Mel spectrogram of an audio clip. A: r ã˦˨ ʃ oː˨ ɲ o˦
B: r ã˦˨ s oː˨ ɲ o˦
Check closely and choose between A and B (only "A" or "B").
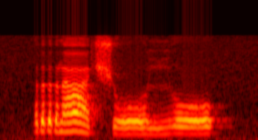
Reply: A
